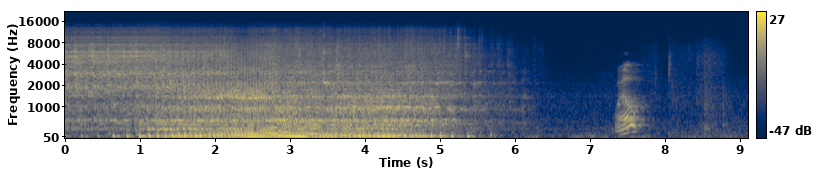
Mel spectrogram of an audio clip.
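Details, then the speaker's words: Old military Yanmar diesel portable air compressor, after a fuel-system overhaul, new air filter and compressor oil top-up, first start with an exhaust nut missing. It catches and runs evenly about five seconds, then sags and dies. Cause unclear; the owner doubts the exhaust. "it shut off [Music] it's done for some reason again"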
